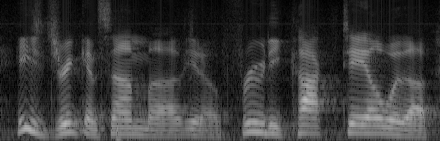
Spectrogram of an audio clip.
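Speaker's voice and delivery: usual speaking voice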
